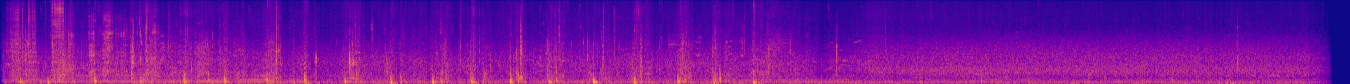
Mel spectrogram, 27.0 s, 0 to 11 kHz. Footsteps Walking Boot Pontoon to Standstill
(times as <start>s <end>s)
0.0s 16.8s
